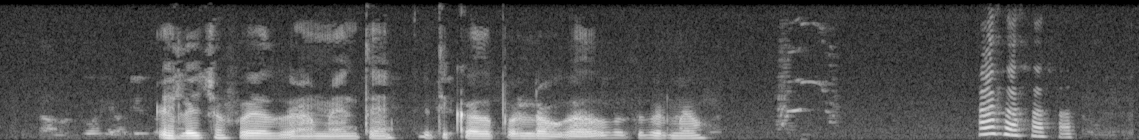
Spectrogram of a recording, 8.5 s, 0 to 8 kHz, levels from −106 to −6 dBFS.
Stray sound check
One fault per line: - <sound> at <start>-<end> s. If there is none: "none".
- squeak at 5.8-6.3 s
- laugh at 7.3-8.1 s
